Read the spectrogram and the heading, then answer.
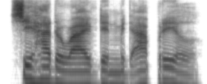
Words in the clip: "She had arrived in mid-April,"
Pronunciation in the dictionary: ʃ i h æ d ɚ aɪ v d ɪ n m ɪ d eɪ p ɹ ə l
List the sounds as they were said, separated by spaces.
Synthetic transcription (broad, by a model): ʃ i h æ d ɚ aɪ v d ɪ n m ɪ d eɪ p ɹ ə l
